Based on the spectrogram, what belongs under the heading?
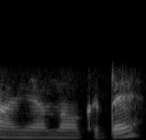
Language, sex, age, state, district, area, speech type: Malayalam, female, 18-30, Kerala, Idukki, rural, conversation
